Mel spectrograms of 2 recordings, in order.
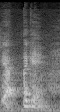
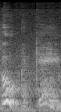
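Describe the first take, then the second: First: Softer, confirming mock reply; Zeus. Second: High, softer mock-girl squeak; rising put-on "ooh" of delight; excited girl. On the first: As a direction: answer the girl as a scheming Zeus, hushed. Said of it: "He goes". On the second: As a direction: imitate a girl thrilled by the offer. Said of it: "And she goes".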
